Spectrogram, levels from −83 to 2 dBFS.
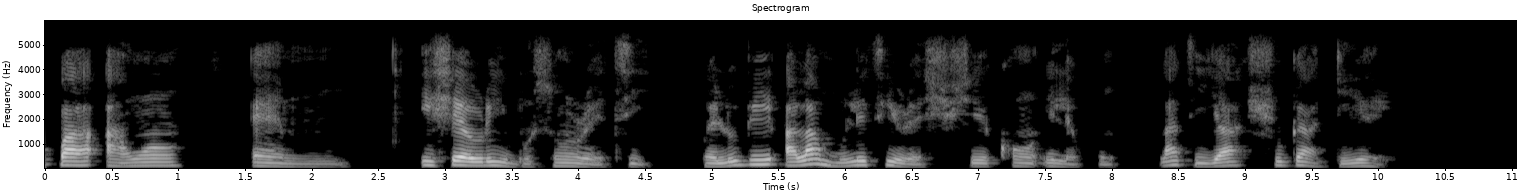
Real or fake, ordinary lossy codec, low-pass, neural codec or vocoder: real; none; 5.4 kHz; none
